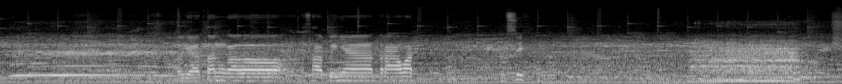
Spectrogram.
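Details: Indonesian Peranakan Ongole feeder cattle offered for sale; a long low moo opens, then a loud stretch of harmonic, pulsing lowing in the middle and another moo near the end, all over continuous background music.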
